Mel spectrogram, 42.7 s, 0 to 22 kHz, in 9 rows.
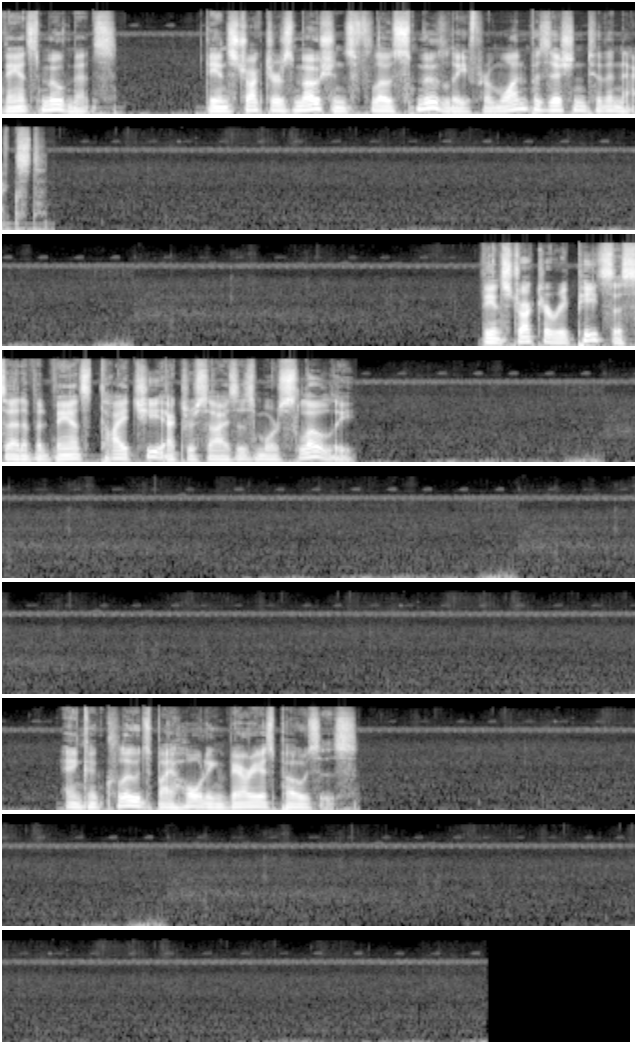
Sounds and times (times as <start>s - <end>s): Speech: 0.0s - 0.9s, 1.5s - 5.1s, 13.1s - 16.9s, 29.0s - 31.2s
Silence: 4.7s - 41.6s.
